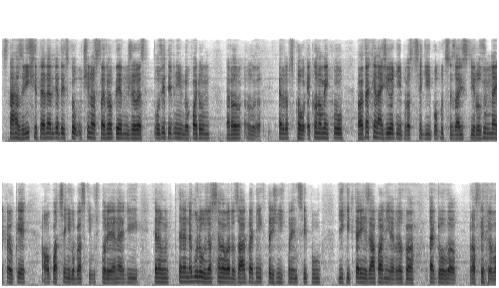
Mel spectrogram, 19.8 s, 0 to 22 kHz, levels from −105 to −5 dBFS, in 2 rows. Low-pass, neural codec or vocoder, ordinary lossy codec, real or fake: 7.2 kHz; codec, 24 kHz, 1 kbps, SNAC; none; fake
